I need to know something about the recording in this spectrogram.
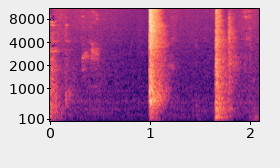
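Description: Two sharp knocks about two-thirds of a second apart, after the tail of a voice at the start.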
